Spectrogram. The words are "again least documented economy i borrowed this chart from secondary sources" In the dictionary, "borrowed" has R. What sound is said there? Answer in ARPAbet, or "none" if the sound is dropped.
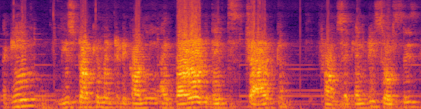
L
